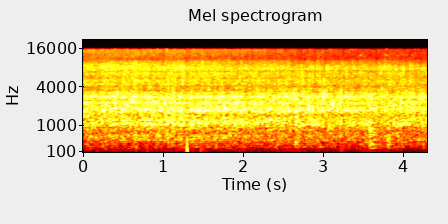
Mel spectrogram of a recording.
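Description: Chopped tomatoes and sliced onions sizzling steadily in hot oil in a pan, with one light knock about a second in.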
